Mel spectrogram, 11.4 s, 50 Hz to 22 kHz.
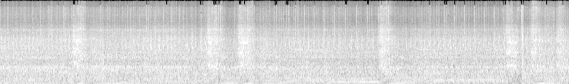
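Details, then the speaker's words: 1966 Chevy C10 parts truck, parked for an unknown time: the V8 now holds a steady rumbling idle with gentle revs after charging the weak battery. "all righty now that we've got it running we're going to go ahead"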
